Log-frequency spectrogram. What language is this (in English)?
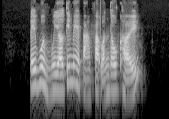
Cantonese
